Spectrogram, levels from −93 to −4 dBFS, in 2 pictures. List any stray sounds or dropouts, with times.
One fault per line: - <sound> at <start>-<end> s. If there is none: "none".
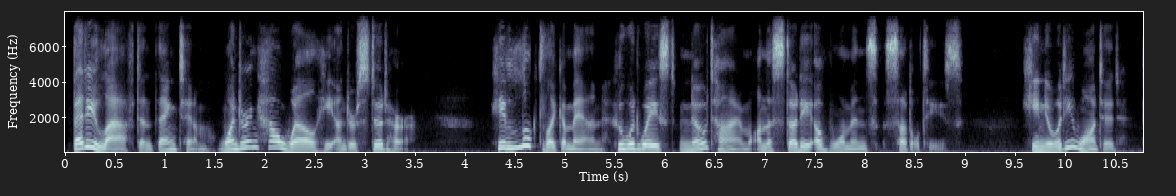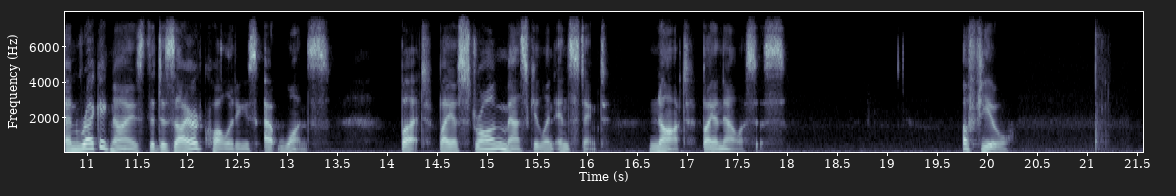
- tap at 21.1-21.2 s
